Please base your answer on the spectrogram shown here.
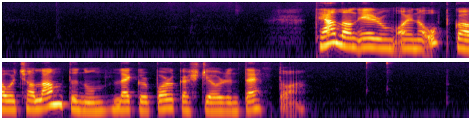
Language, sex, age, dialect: Faroese, female, 36-60, Norðurstreymoy/Eysturoy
